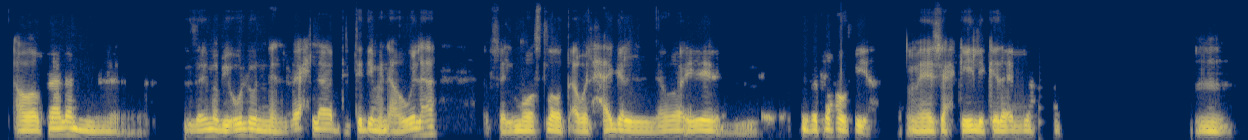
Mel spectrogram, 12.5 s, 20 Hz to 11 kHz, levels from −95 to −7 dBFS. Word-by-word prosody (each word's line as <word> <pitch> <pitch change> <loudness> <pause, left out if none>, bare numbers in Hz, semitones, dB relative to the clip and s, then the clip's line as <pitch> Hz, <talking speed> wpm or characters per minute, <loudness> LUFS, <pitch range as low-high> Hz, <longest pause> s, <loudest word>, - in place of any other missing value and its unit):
هو 90 0 +4
فعلًا 110 +3 +2 1.1
زي 95 +1 -1
ما 100 -1 +3
بيقولوا 100 +3 +3
إن 90 -2 0
الرحلة 100 +5 -2
بتبتدي 100 -7 -2
من 90 -1 0
أوّلها 110 +9 0 0.5
في - - -7
المواصلات، 85 +2 +1
أو 85 -1 0
الحاجة 95 +4 -1
اللي 85 -2 +1
هو 90 +1 0
إيه، 90 +1 +3 0.9
اللي 95 0 +2
بتروحوا - - +2
فيها، - - -2 0.3
ماشي 85 0 0
احكِ - - -6
لي 90 -1 +5
كده، 90 +1 +2
إيه 90 - 0
اللي 90 +1 -4
حصل؟ - - -19 1.4
إمم. 85 -1 -3
90 Hz, 135 wpm, -21 LUFS, 85-95 Hz, 1.4 s, لي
